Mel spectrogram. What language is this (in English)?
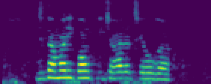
Urdu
